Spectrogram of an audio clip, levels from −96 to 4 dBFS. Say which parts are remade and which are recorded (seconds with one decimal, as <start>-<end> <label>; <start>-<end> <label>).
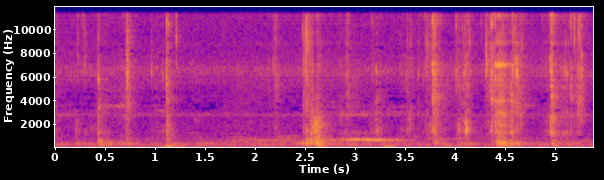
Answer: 0.0-0.5 remade; 0.5-2.0 recorded; 2.0-3.0 remade; 3.0-3.6 recorded; 3.6-5.4 remade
